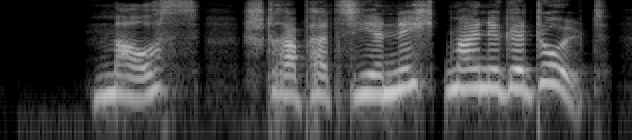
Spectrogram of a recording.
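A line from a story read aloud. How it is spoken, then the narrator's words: Grandmother roaring. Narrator (German): brüllt Oma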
